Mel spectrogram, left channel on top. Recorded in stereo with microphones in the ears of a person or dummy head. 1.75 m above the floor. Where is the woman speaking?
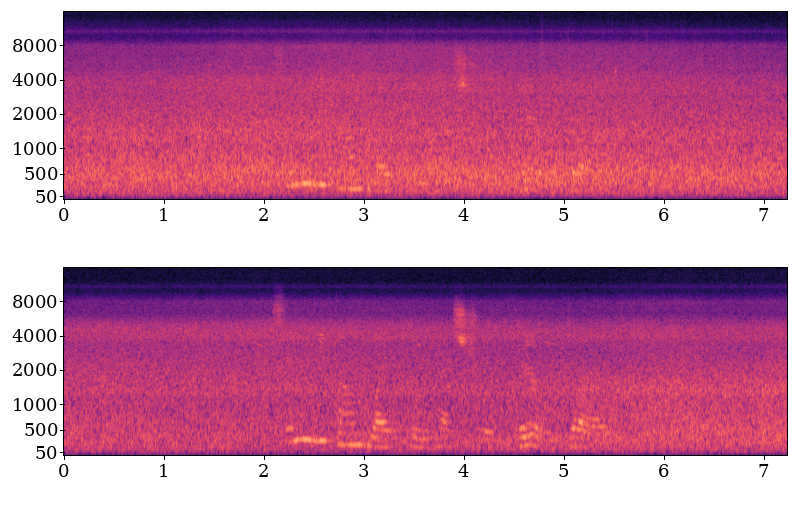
35° right (ahead or behind), 1.7 m.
